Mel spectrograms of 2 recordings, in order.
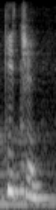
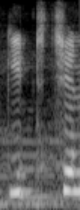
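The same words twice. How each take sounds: First: No separate t sound is heard before the ch. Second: A separate t sound is pronounced before the ch. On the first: The speaker calls it right. "इसको बोला जाता है किचन। यहाँ पे टी silent word है" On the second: The speaker calls it wrong. "इसलिए यहाँ पे हम किचन नहीं पढ़ते हैं"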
